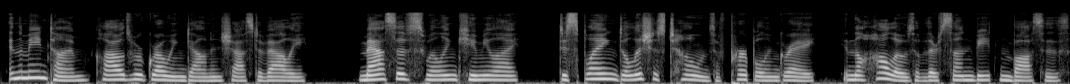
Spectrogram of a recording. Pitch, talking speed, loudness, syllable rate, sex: 205 Hz, 155 wpm, -18 LUFS, 4.9 syllables/s, female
